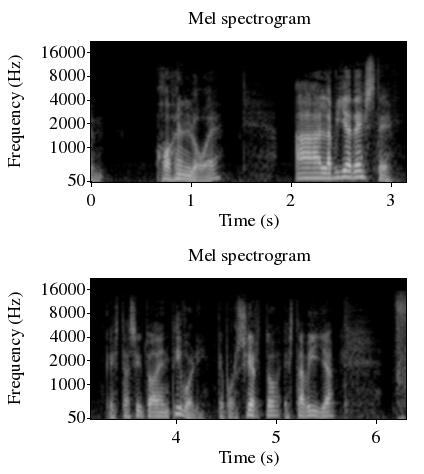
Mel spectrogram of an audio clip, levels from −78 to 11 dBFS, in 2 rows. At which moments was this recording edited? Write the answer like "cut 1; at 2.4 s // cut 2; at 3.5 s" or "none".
none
